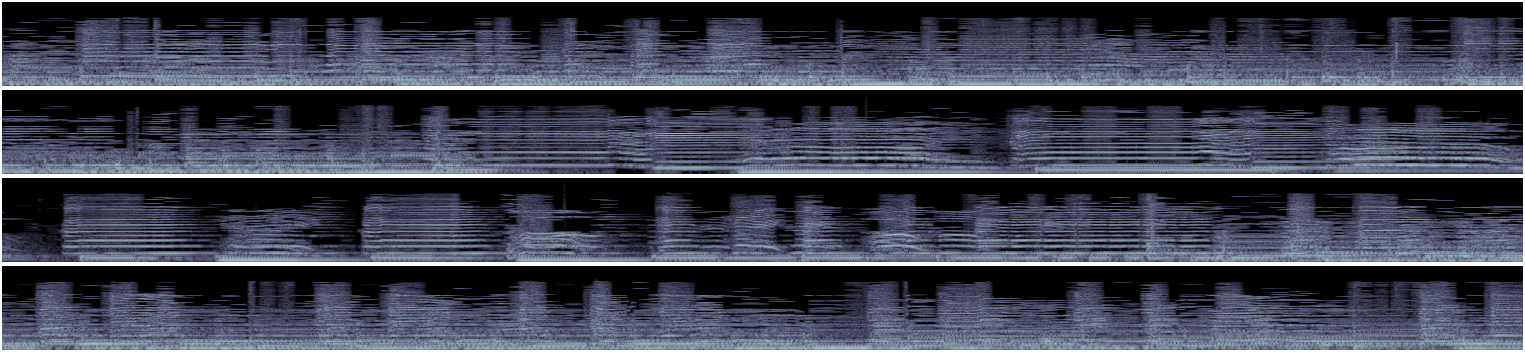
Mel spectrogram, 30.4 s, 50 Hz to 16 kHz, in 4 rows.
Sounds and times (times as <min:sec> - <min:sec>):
Inside, large room or hall: 0:00.0 - 0:30.4
Piano: 0:00.0 - 0:30.4
Singing: 0:11.3 - 0:12.9, 0:16.1 - 0:20.4.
